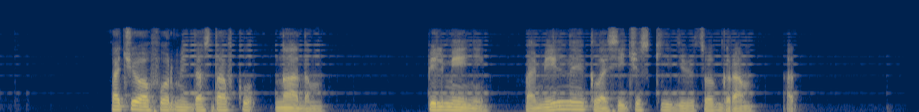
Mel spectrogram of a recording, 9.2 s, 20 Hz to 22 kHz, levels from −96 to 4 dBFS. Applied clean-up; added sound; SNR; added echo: neural mask model RNNoise.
